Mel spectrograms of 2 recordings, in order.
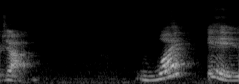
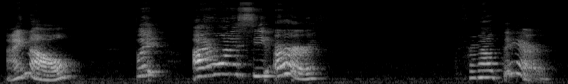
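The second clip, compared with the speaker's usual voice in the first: put-on child voice; 9 semitones higher, 4 dB louder than usual. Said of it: "May answers her mother".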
